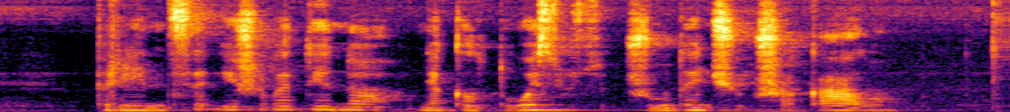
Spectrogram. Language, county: Lithuanian, Vilnius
